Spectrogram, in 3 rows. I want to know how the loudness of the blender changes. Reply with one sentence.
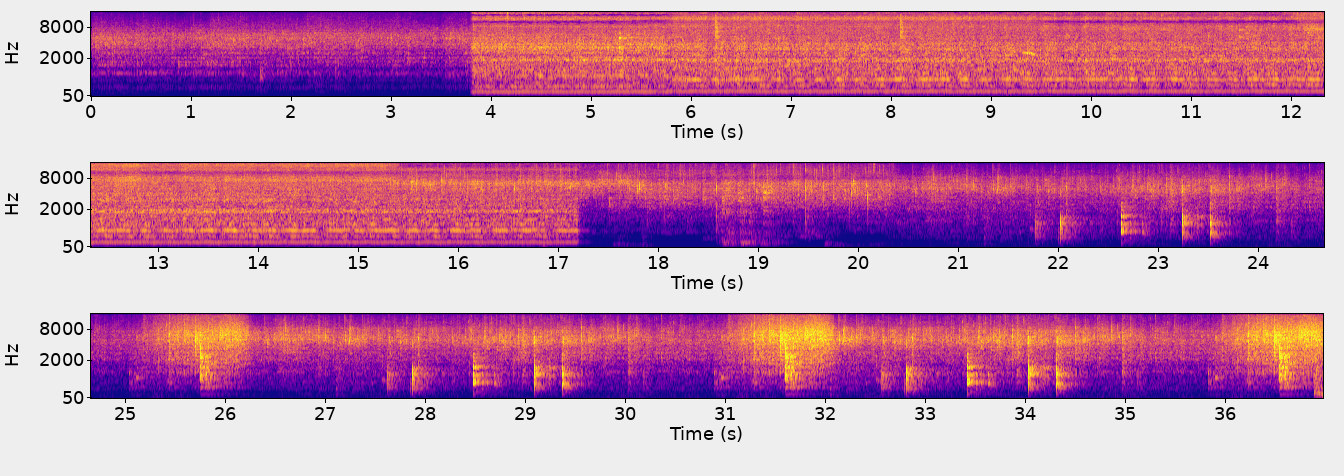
The volume of the blender stays about the same.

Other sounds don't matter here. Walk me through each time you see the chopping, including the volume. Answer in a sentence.
The chopping can't be heard in this clip.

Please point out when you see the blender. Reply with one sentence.
The blender can be heard from 3.8 to 17.2 s.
